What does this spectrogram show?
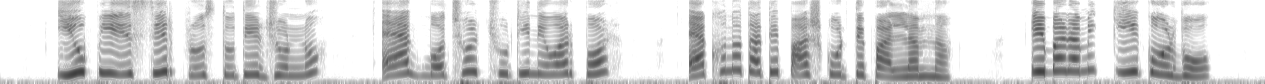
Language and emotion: Bengali, sad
